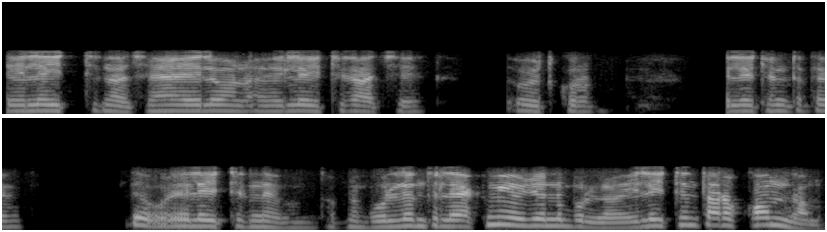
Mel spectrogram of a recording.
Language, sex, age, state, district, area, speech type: Bengali, male, 60+, West Bengal, Howrah, urban, conversation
